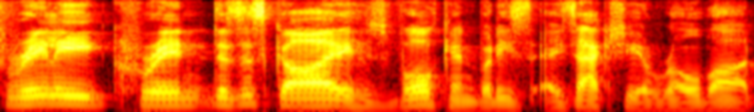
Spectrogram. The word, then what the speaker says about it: Vulcan: Irish people would not, they don't say Velkin, they say Vulcan, right?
